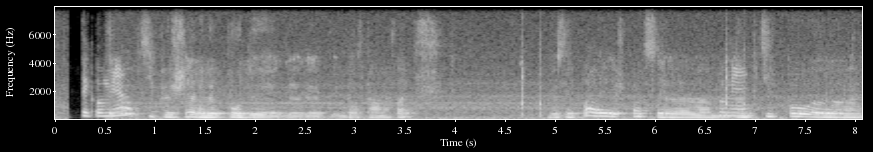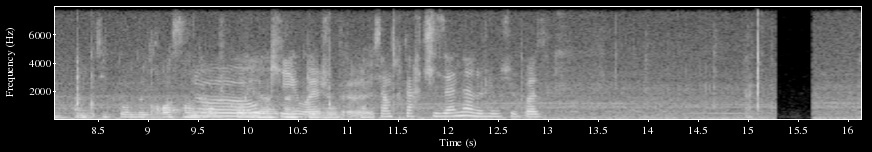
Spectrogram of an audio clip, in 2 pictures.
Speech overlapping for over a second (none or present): present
